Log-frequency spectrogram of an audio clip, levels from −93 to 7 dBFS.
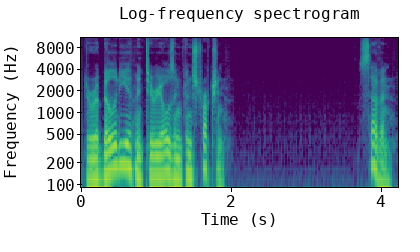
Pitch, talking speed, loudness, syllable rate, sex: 125 Hz, 85 wpm, -15 LUFS, 6.4 syllables/s, male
